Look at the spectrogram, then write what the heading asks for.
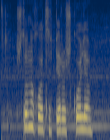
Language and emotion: Russian, neutral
